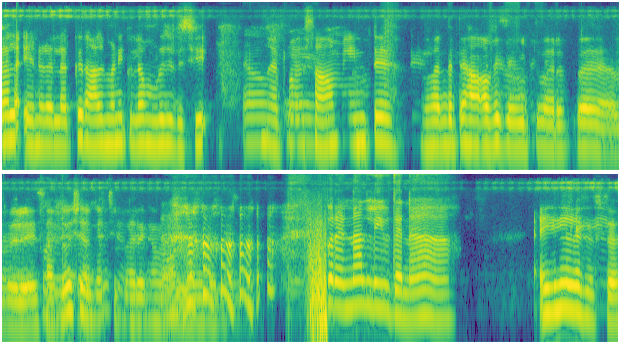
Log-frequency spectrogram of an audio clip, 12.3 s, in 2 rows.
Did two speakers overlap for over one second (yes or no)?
no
